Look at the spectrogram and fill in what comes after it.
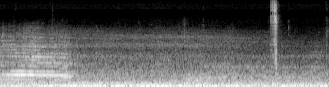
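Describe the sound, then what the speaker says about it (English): A train horn sounds with a sustained tone over heavy rolling rumble of rail cars passing close by, followed by a sharp click. "Sorry for the noise, guys."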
